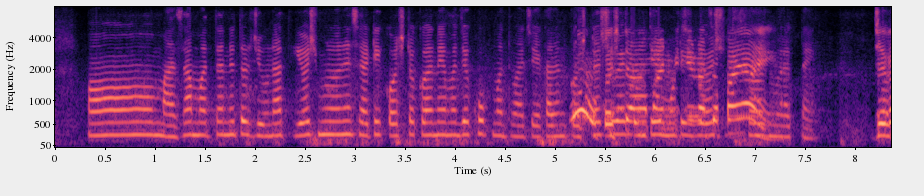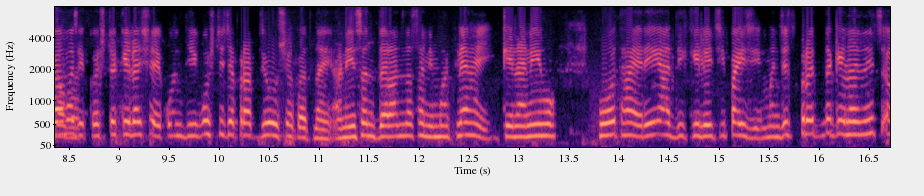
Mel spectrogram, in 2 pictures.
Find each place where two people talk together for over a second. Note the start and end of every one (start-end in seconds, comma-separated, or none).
5.2-7.2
